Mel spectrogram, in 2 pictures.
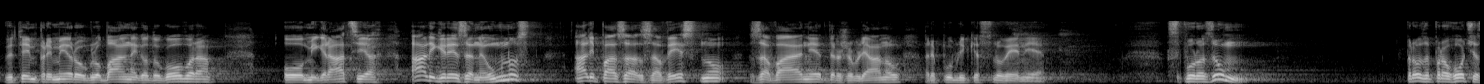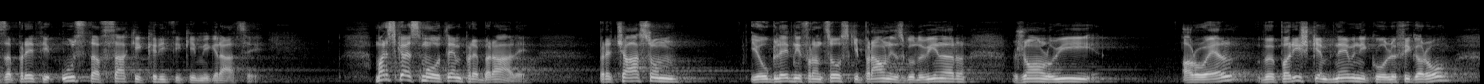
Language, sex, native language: Slovenian, male, Slovenian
